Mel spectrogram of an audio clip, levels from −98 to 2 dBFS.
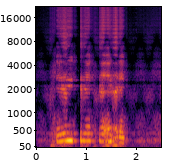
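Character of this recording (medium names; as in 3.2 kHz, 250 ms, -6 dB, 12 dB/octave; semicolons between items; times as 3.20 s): aliases and images of a low sample rate 2.4 kHz, jitter 0%; phasing stages 4, 3 Hz, lowest notch 730–1500 Hz; tremolo saw up 1.1 Hz, depth 75%; a shimmering, thickened sound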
